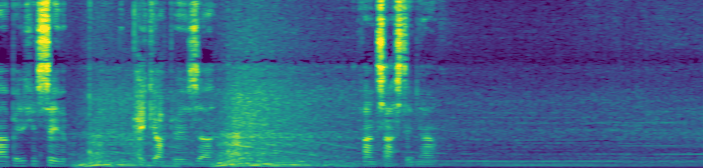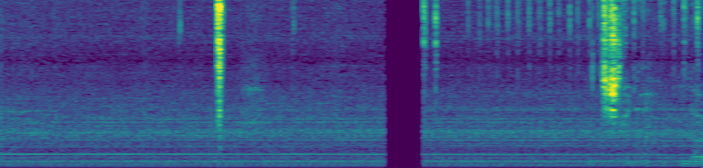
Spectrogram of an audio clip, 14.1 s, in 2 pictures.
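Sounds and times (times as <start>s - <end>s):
car engine idling: 0.4s - 14.0s
sharp click: 9.2s - 9.4s.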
